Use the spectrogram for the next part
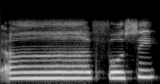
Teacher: نون کے مخرج پہ زبان نہیں لگائیں گے ، زبان اسٹریل نیچے رہے گی، پھر کہتے ہیں فا کی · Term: اخفا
